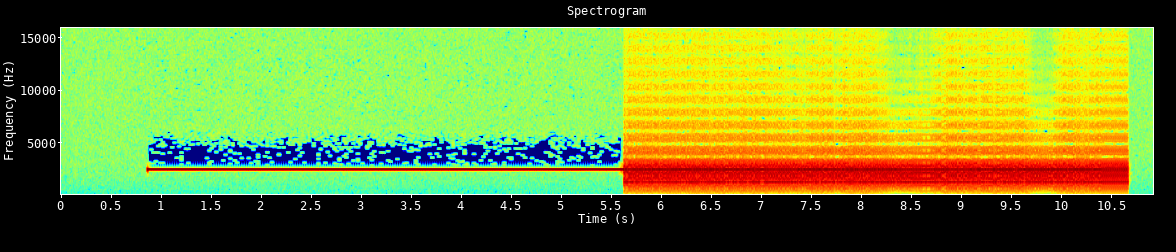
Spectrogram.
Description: Cassette data (Kansas City type), 1200 baud, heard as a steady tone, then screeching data.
